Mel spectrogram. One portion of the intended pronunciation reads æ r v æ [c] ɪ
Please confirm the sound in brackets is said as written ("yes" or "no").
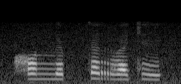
yes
